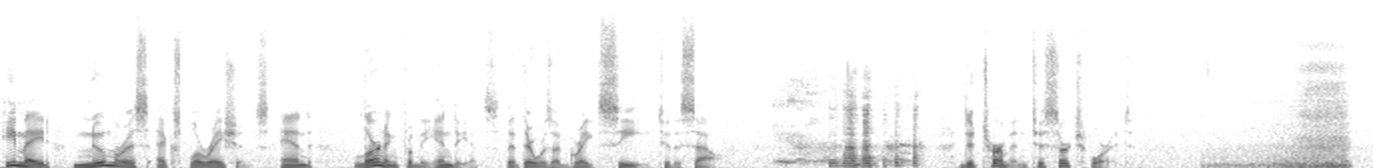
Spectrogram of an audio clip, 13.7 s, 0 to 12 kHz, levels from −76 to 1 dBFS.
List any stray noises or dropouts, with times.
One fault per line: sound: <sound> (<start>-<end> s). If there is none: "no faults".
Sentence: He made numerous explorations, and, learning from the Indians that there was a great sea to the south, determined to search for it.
sound: laugh (7.7-9.3 s)
sound: sigh (12.0-13.5 s)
